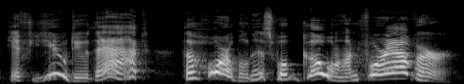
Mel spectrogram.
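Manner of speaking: firm high werewolf; firmly. A narrator's reading. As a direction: set him straight gently but firmly. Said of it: "replied Howler firmly".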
